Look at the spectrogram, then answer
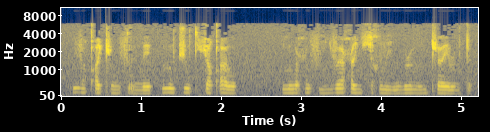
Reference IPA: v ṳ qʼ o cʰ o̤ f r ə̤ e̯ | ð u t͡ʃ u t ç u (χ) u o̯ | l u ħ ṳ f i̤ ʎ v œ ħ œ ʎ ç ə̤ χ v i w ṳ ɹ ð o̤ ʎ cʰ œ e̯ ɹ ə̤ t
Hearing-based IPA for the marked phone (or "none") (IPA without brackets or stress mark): qʼ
